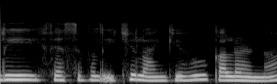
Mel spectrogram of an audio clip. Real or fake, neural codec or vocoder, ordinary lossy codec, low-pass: real; none; none; 7.2 kHz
